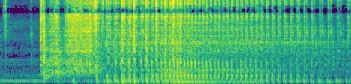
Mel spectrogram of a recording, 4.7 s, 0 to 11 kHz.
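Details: Craftsman lawn tractor, shed find sitting about 4 years, battery trickle-charged about 18 hours, charger off: quiet, then catches and fires up into a quick even putt-putt that keeps running; starts and runs fine.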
